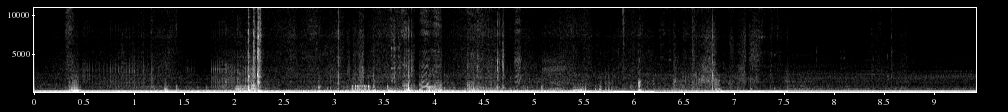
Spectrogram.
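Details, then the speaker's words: 1960s Jaguar S-Type 3.8L, right-hand drive with a 4-speed manual, untouched for about eight years; on the first start attempt its electric cooling fans run with a steady, even whir and no scraping. "that's the fans the fans are working they got better electrical than today's cars"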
